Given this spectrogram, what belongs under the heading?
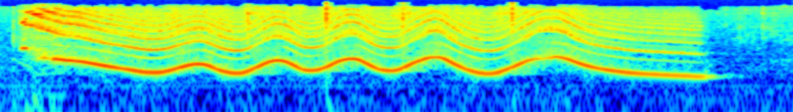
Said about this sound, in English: When I first played the slide whistle, though, I played like this.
